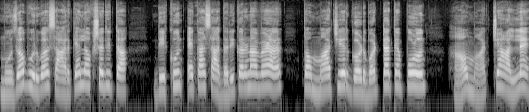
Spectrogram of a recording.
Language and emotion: Goan Konkani, surprised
